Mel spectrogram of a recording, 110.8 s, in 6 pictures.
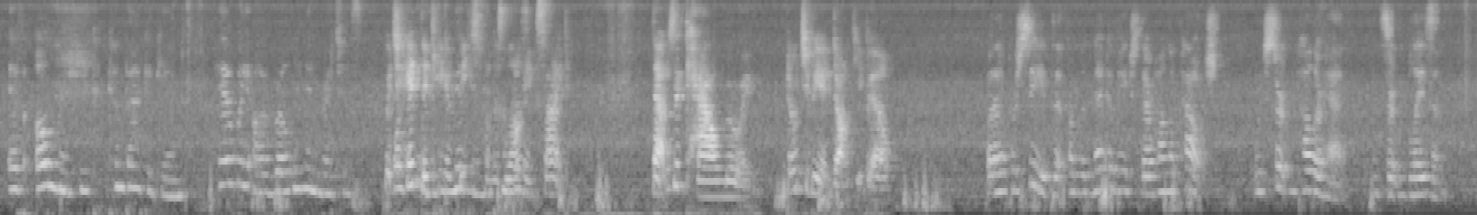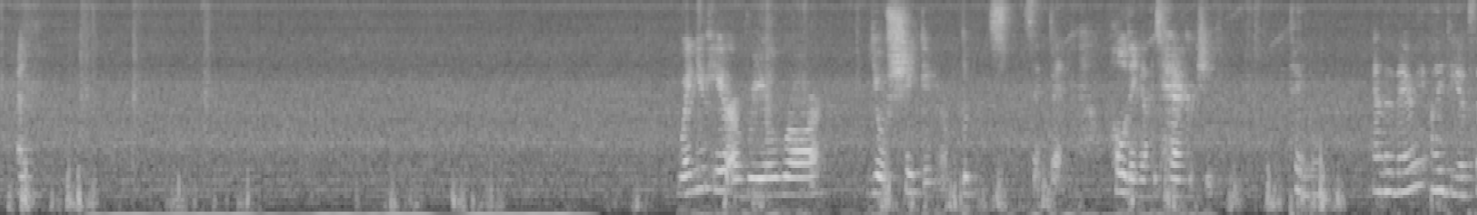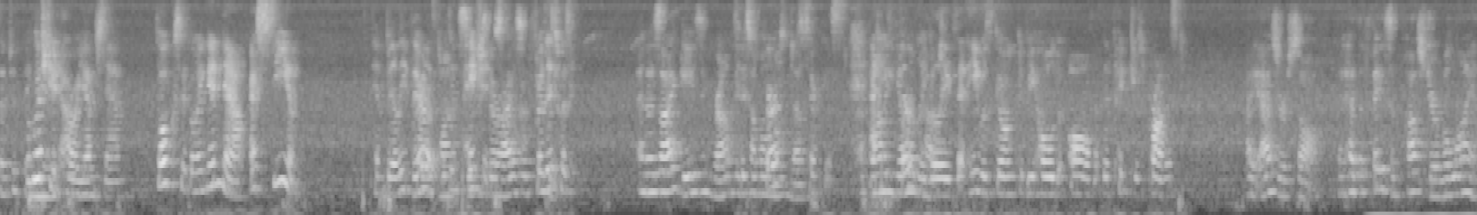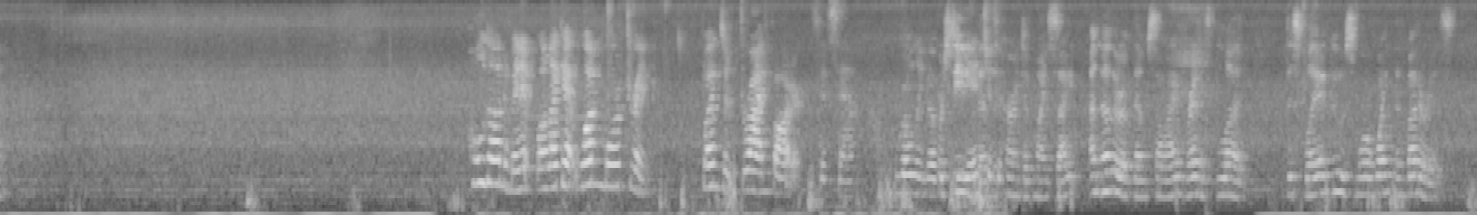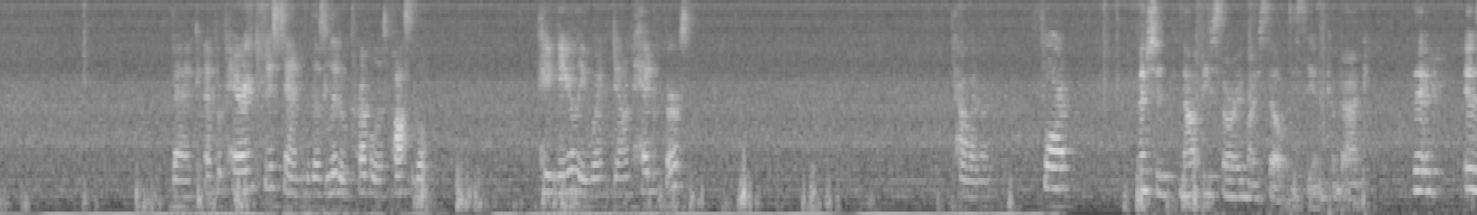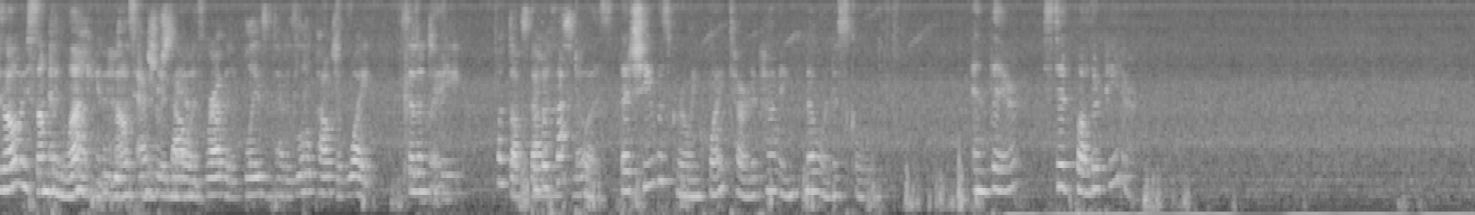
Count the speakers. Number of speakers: four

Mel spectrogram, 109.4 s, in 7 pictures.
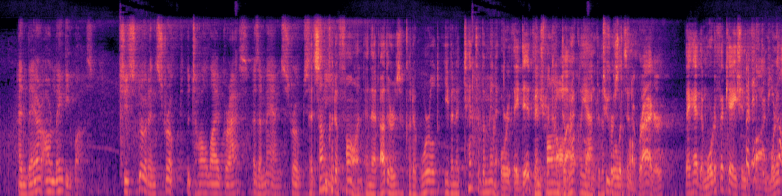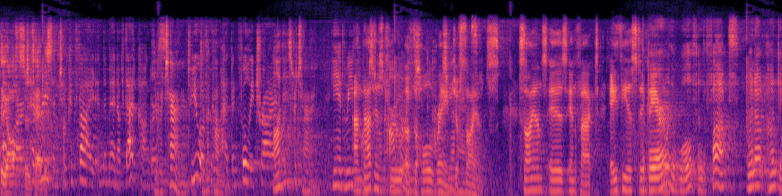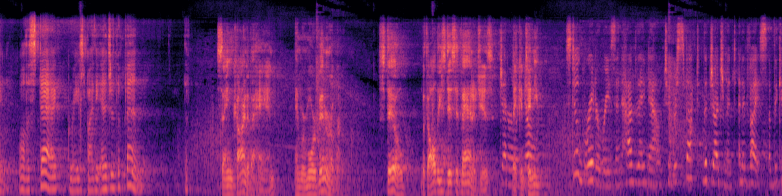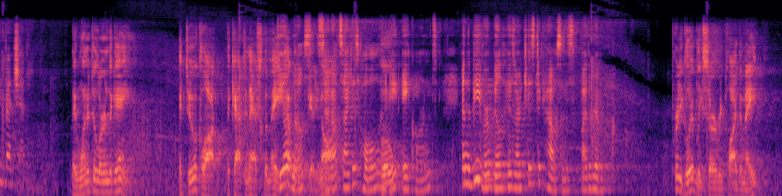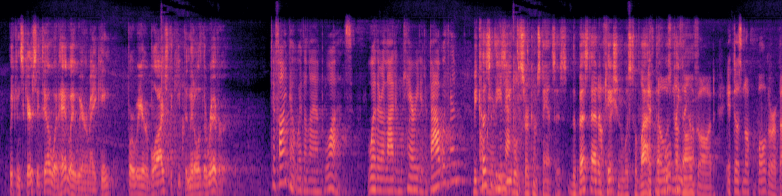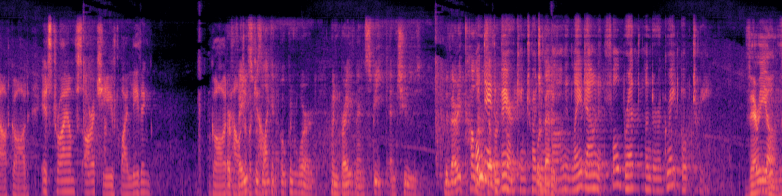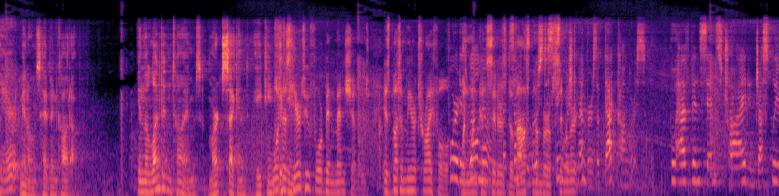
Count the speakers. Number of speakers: seven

